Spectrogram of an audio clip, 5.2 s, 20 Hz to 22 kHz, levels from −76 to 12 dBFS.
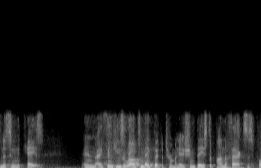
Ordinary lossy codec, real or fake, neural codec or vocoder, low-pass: Opus, 24 kbps; fake; codec, 16 kHz, 1 kbps, X-Codec, HuBERT features, trained on balanced general audio; 7.2 kHz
